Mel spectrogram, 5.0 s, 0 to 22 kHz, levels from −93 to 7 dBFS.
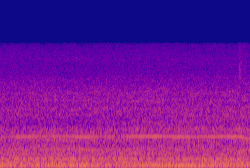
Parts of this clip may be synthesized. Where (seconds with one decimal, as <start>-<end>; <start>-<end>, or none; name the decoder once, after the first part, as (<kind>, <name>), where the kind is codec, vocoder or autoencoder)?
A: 0.0-3.1 (autoencoder, DAC-VAE); 3.8-5.0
